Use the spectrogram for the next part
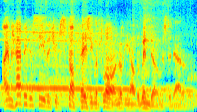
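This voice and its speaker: An actor playing a coldly menacing, arrogant colonel, in 1940s radio style, formally polite and sardonic. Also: male voice, medium pitch, big pitch swings, fast talker, close to an everyday voice. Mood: cold, threatening. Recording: muffled 1940s radio recording with music.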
